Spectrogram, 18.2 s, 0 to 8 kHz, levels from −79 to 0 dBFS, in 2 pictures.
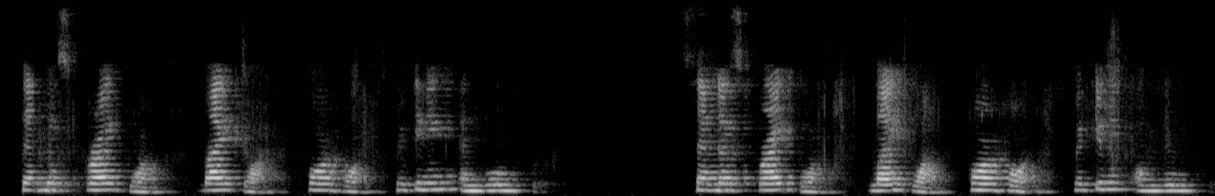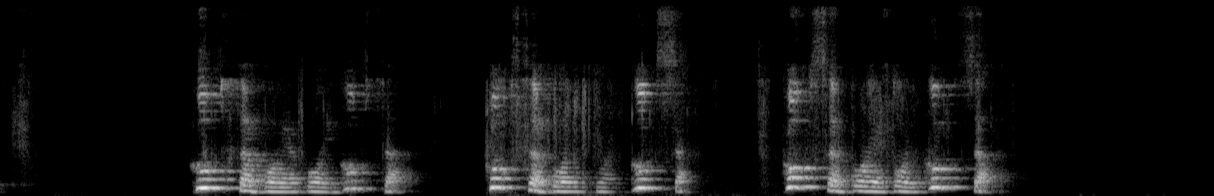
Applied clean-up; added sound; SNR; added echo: neural mask model DeepFilterNet 3.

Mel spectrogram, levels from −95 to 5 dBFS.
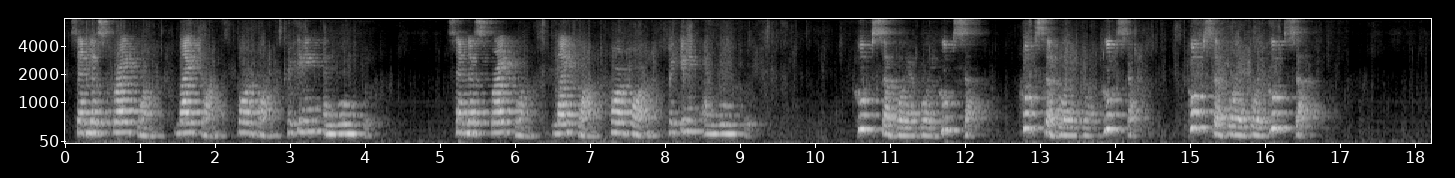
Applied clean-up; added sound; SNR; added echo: neural separator model SepFormer DNS4.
